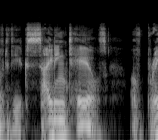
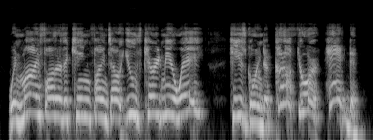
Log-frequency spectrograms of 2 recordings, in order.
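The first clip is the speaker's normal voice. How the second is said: very high, shrill, raving, ranting shout; 4 dB louder than usual. Narrator reads the princess shouting at Herbert the dragon: ranting and raving. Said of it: "she began to rant and rave".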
